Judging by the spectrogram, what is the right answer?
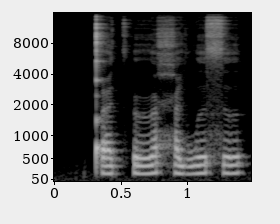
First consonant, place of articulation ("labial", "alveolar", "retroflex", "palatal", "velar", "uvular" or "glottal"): uvular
